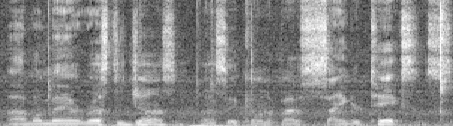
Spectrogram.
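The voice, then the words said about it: Put-on Southern accent. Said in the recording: “I just gotta say that with a southern accent”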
